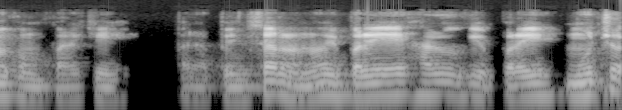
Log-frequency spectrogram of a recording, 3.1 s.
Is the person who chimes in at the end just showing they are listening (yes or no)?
yes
